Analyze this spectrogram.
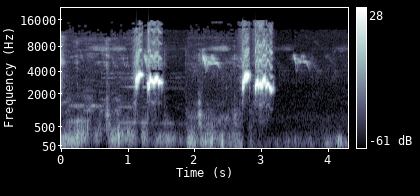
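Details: A female bird's call meant to stimulate males to sing: two loud paired notes, each a rising chip then a buzzy trill, about 1.6 seconds apart, over low rumbling background noise.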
